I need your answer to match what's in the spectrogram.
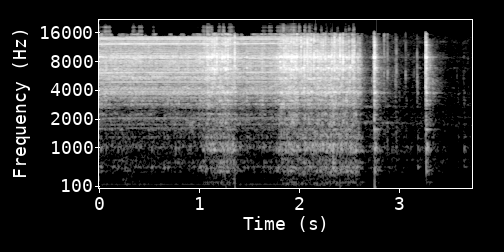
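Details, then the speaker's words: Sunnysky 2212 980kv brushless motor number four on a 360mm Squirrel 360 quadcopter, Naze32 controller, F-30A SimonK ESC, motor test: steady high-pitched whir, correct spin direction, clean spin-down; normal motor. "yep that's spinning correctly and motor number four it's also spinning in the right direction"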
